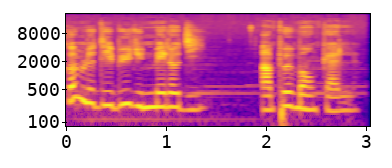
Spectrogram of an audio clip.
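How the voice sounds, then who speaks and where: A woman reading a children's storybook aloud, softly and expressively. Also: mid-range voice, moderate pace, soft background music.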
